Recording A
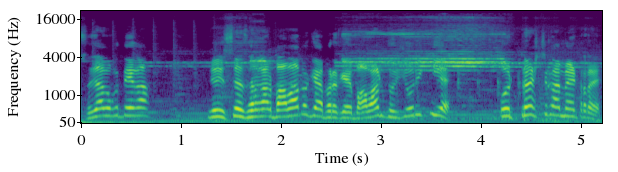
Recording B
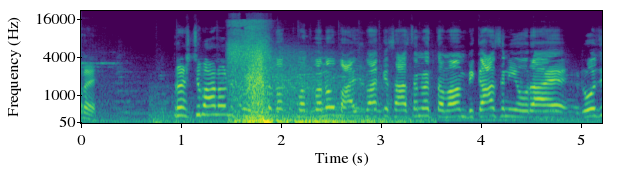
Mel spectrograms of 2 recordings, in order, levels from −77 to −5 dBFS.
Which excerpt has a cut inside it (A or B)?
B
